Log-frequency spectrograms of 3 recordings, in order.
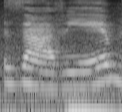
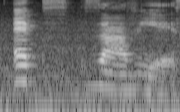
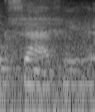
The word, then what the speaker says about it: Xavier: and he corrected me he said her name is pronounced ex zavier so Exavier I am not sure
